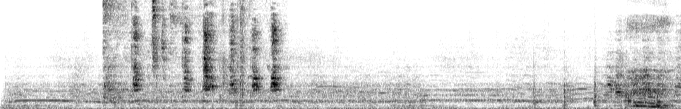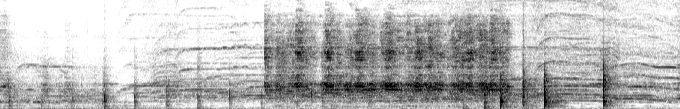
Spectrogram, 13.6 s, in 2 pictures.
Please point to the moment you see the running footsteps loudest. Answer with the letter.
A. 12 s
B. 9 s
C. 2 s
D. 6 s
A.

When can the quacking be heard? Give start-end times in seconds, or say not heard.
1.0-2.9, 6.0-7.5, 9.4-11.9.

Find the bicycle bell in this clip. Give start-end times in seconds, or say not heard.
not heard.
